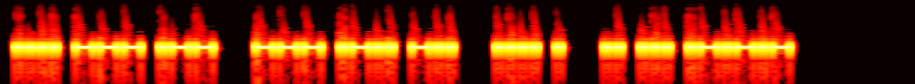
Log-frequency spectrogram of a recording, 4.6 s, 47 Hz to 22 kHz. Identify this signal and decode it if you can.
Morse code, heard as a keyed tone, about 40 wpm, 700 Hz. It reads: HOW OLD HE IS.
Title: Sentences from Top 1000 Words - Review Part 4 - 40wpm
